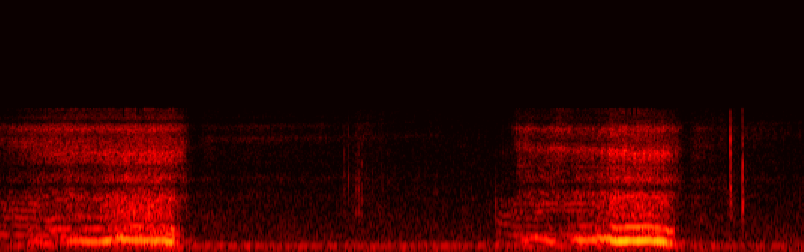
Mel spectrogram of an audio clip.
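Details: Real snoring from a sleeping person: two loud, low, rattling breaths a few seconds apart with quiet between them; snoring.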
